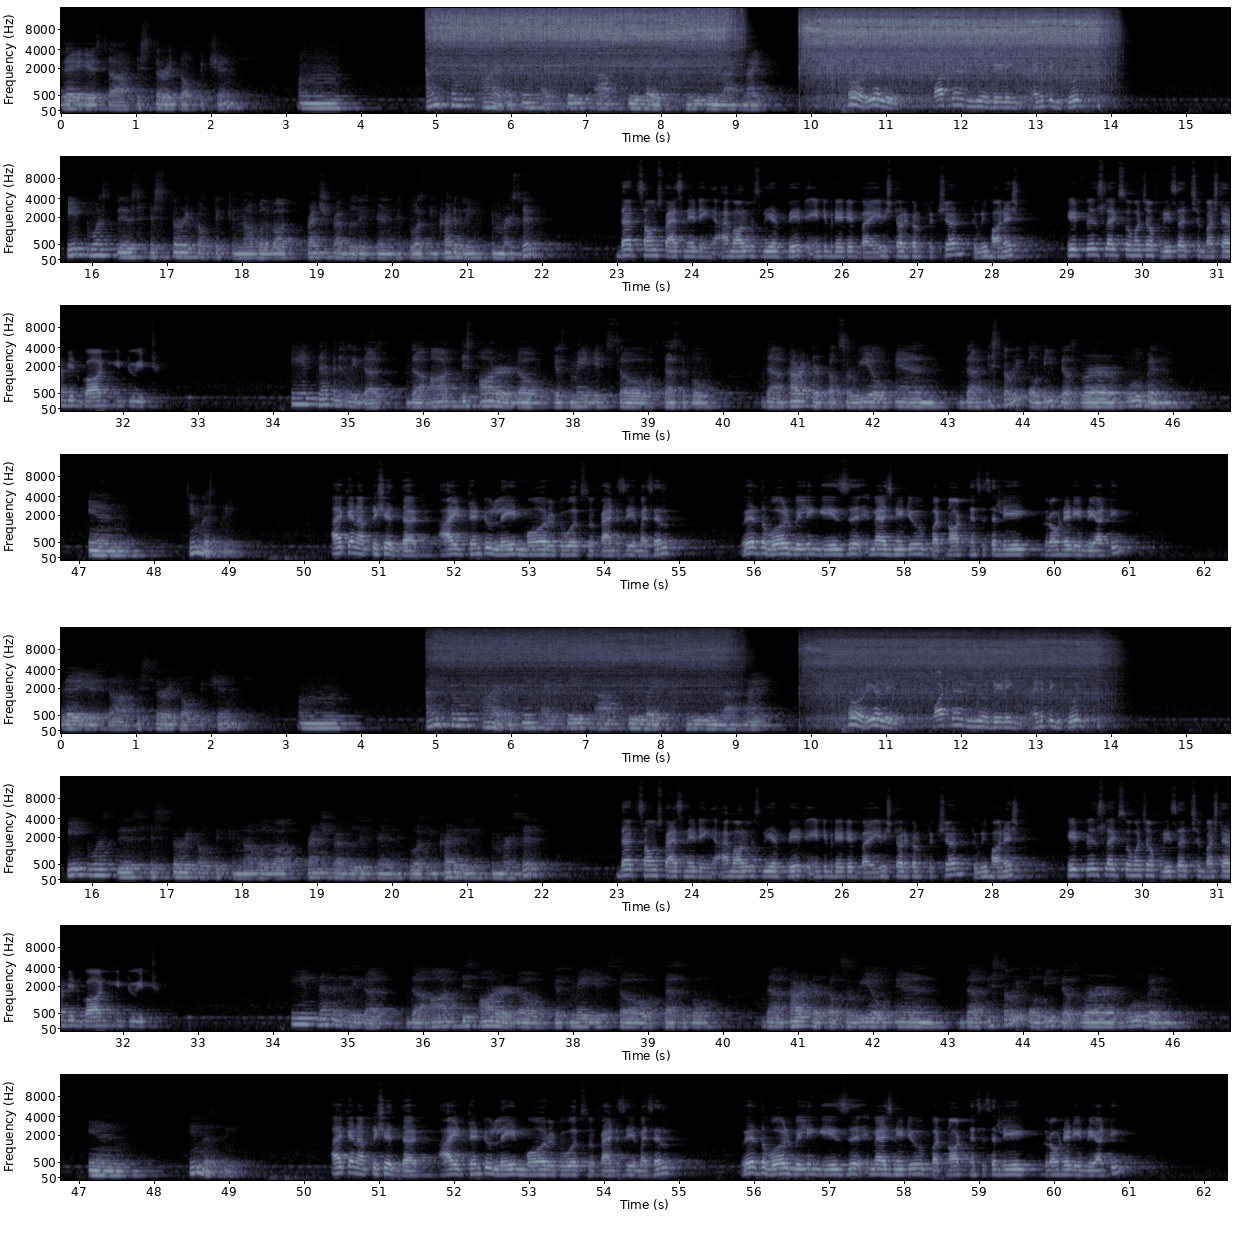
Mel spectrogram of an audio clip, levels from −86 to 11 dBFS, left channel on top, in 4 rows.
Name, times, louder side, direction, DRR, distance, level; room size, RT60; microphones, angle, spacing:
voice 1, 0.0-2.3 3.2-3.7 4.9-5.4 5.6-8.0 8.3-9.3 10.2-10.6 13.1-13.2 15.7-18.6 18.9-21.9 34.2-35.4 35.8-39.8 40.5-46.0 47.1-47.6 48.4-49.1, left 1 dB, 85° left, 2 dB, 1.9 m, -35 dB
sound 1, 4.9-9.1 9.8-14.1, left 14 dB, 50° left, 0.6 m, -28 dB
voice 2, 10.5-11.2 11.6-13.7 23.0-28.3 29.0-32.3 50.4-54.9 55.8-60.9, left 1 dB, 5° left, 10 dB, 0.7 m, -33 dB
23.5 x 11.5 x 4.1 m, 1.1 s
head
